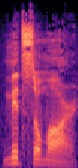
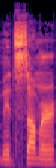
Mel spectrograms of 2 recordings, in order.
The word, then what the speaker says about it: Midsommar: But also sneaking in there is the new horror film Midsommar. So check that out. Some people are calling it Midsummer, so if the way I say it throws you off, it's because the director himself said no, the film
